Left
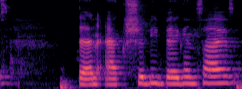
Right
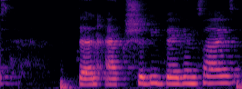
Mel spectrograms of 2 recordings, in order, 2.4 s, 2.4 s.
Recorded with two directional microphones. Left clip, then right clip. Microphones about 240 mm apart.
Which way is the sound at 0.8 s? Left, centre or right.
Left.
